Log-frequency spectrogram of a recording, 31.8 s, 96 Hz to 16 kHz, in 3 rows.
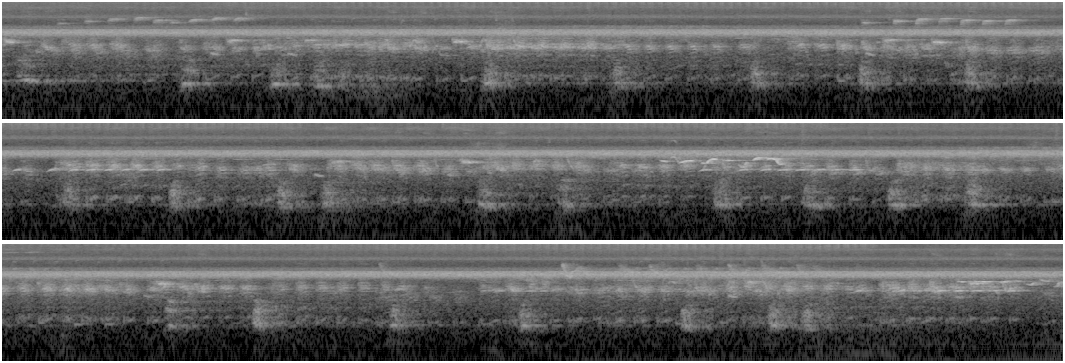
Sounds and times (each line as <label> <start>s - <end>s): Frogs sound 0.0s - 31.8s
Dogs barking 1.8s - 3.8s
Dogs barking 4.8s - 5.2s
Dogs barking 7.5s - 7.9s
Dogs barking 11.2s - 14.4s
Dogs barking 15.3s - 16.6s
Dogs barking 17.7s - 20.8s
Dogs barking 22.8s - 24.3s
Dogs barking 25.0s - 25.6s
Dogs barking 26.4s - 26.8s
Dogs barking 27.8s - 29.8s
